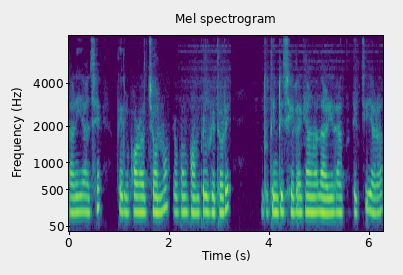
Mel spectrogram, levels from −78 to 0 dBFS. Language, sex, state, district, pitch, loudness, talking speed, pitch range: Bengali, female, West Bengal, Malda, 200 Hz, -16 LUFS, 160 wpm, 195-205 Hz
